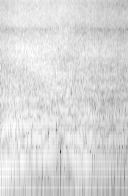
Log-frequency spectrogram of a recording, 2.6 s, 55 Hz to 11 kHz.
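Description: A Coyote V8 engine in a Ford F-150 4x4 truck revs loudly, a deep throaty roar with strong low harmonics that holds steady and then eases off slightly toward the end.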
